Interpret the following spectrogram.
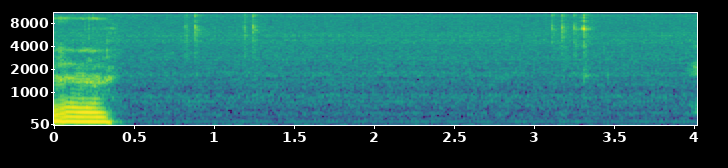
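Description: A man's drawn-out "um" trails off, then near silence with a few faint clicks, the clearest a little past three seconds in.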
